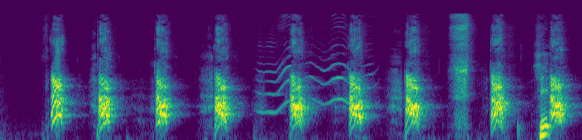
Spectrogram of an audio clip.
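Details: Female Boxer puppy playing with a cat toy on a string, spinning round and round: about ten short barks, one every half second, one with a rising-falling yelp, while a woman talks in Dutch.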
